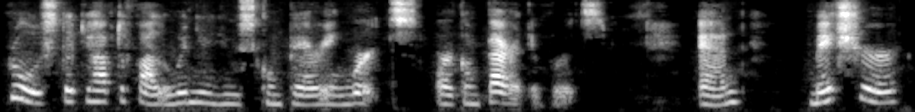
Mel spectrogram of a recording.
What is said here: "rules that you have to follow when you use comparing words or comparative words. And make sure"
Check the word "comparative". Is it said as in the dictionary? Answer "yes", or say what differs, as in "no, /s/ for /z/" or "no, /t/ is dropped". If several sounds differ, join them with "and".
yes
